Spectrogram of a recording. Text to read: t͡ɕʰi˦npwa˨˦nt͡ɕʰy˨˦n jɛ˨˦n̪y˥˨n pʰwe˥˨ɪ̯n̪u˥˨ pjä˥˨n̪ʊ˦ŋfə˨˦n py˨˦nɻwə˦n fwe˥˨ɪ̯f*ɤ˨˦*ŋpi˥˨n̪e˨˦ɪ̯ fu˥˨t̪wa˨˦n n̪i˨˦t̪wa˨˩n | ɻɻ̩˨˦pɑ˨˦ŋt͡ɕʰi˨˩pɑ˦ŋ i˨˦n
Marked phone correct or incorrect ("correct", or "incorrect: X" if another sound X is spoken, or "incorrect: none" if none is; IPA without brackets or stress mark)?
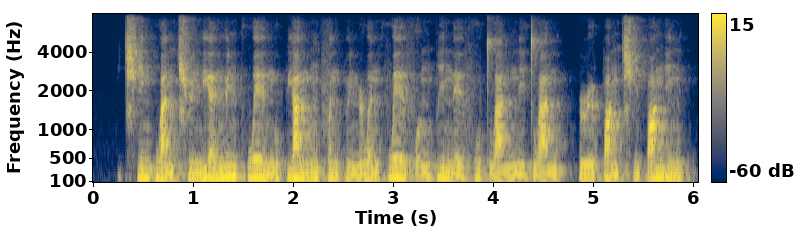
correct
